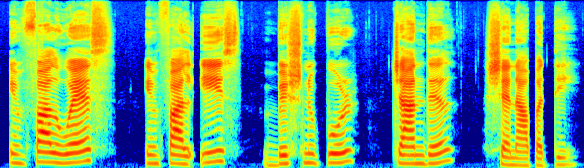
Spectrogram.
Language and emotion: Manipuri, neutral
